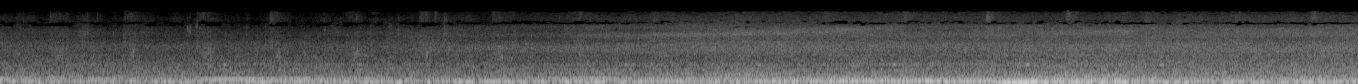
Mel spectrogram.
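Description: Outdoor street ambience on a snowy street: a low, uneven rumble that swells briefly about three-quarters of the way through.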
